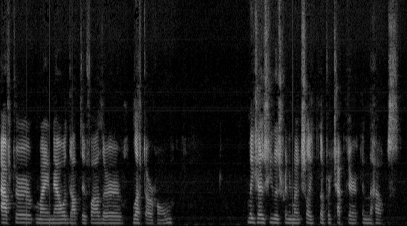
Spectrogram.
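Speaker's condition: Cleft lip and palate, unilateral cleft lip and palate; nasal air restriction

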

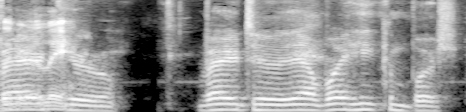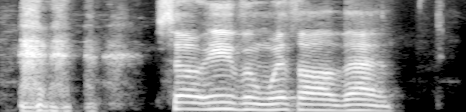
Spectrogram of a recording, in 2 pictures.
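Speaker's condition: ALS; pushed in running events by Bobby

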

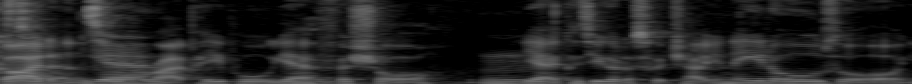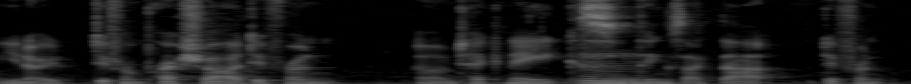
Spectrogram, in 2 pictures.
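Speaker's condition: No condition

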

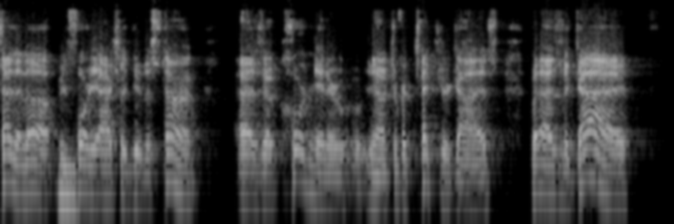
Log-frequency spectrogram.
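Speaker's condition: Cleft palate; multiple surgeries

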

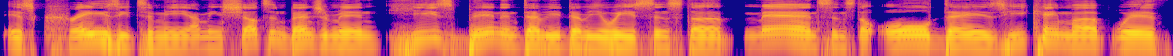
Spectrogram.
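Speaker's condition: No condition

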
